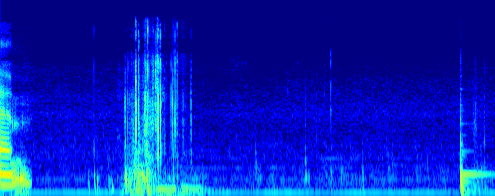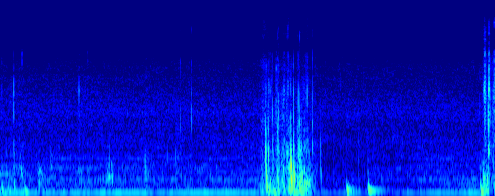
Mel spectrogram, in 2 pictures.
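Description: A small tortoise munches on leafy greens.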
